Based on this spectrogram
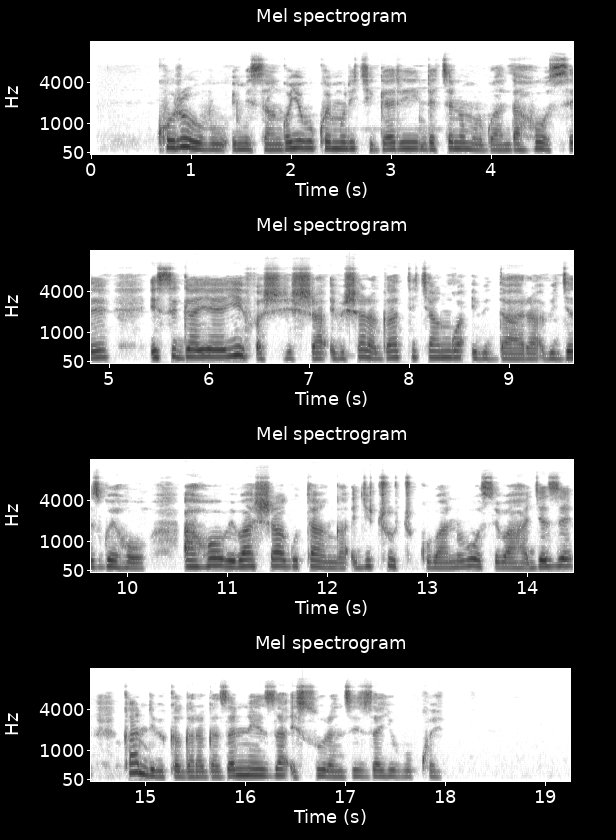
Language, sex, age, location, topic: Kinyarwanda, female, 25-35, Kigali, government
